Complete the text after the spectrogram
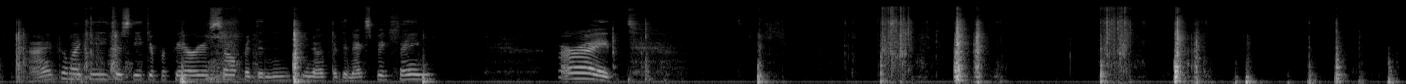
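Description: Playing cards are shuffled by hand with a soft flutter.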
